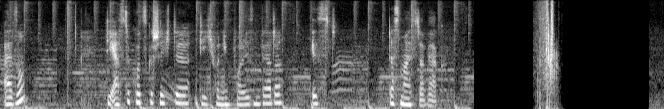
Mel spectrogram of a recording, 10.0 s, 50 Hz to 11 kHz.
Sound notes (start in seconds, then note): 8.0 page flip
